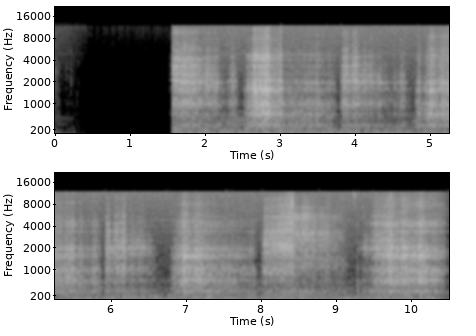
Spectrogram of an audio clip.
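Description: A woman breathing hard in gasps, about one breath a second, starting suddenly about a second and a half in, over a low rumble.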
